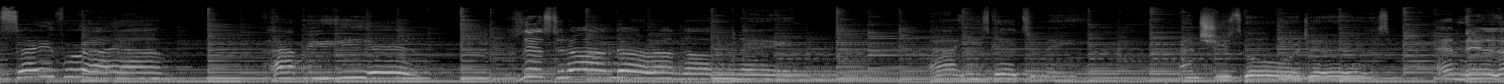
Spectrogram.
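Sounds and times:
woman singing: 0.0 - 1.8, 2.6 - 4.4, 5.1 - 8.5, 9.3 - 11.0, 11.8 - 15.0
strummed acoustic guitars: 0.0 - 15.0.

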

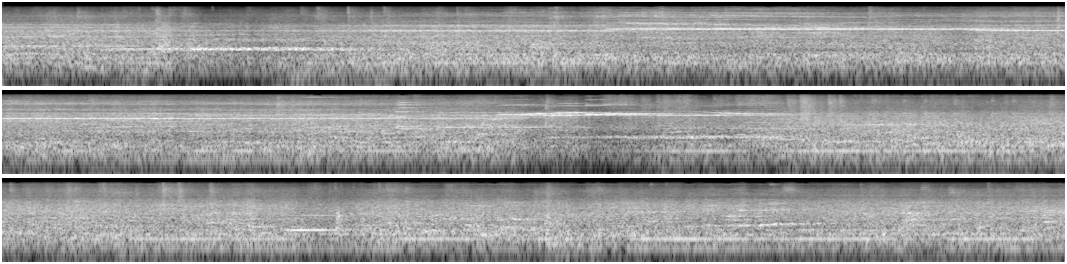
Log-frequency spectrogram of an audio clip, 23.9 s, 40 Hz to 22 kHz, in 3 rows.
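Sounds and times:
subway train rumble: 0.0 - 23.9
metallic wheel squeal: 3.8 - 13.9.

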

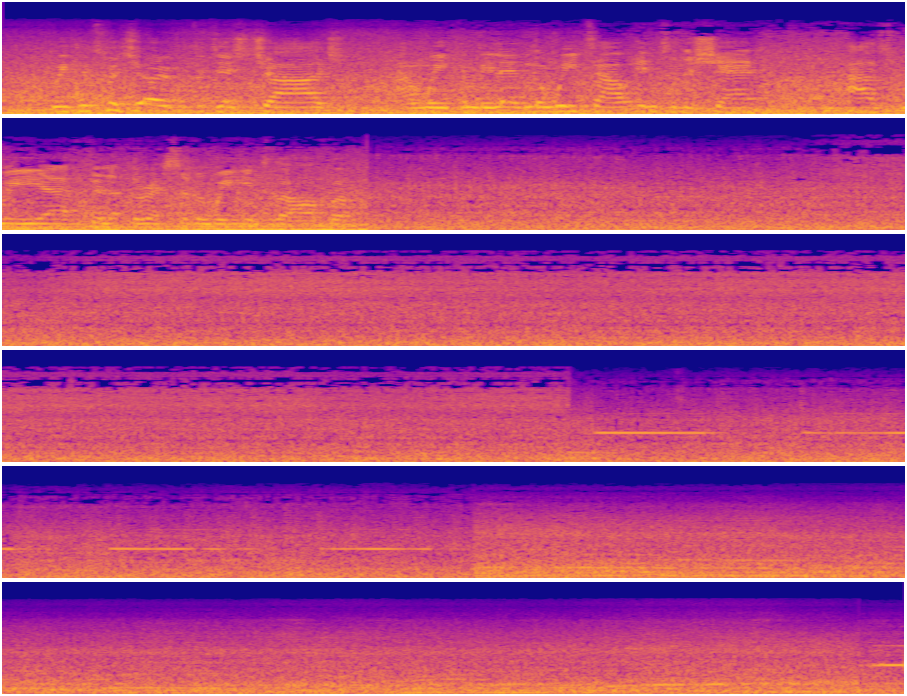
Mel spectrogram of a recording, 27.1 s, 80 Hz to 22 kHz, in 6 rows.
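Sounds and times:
engine running: 0.0 - 26.8
reversing alarm beeps: 16.0 - 20.4.

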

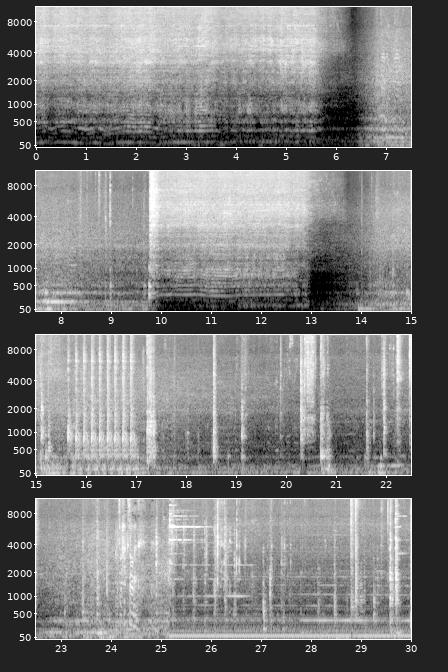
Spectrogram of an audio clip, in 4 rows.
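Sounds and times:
metallic knocks and clanks: 24.9 - 30.0.

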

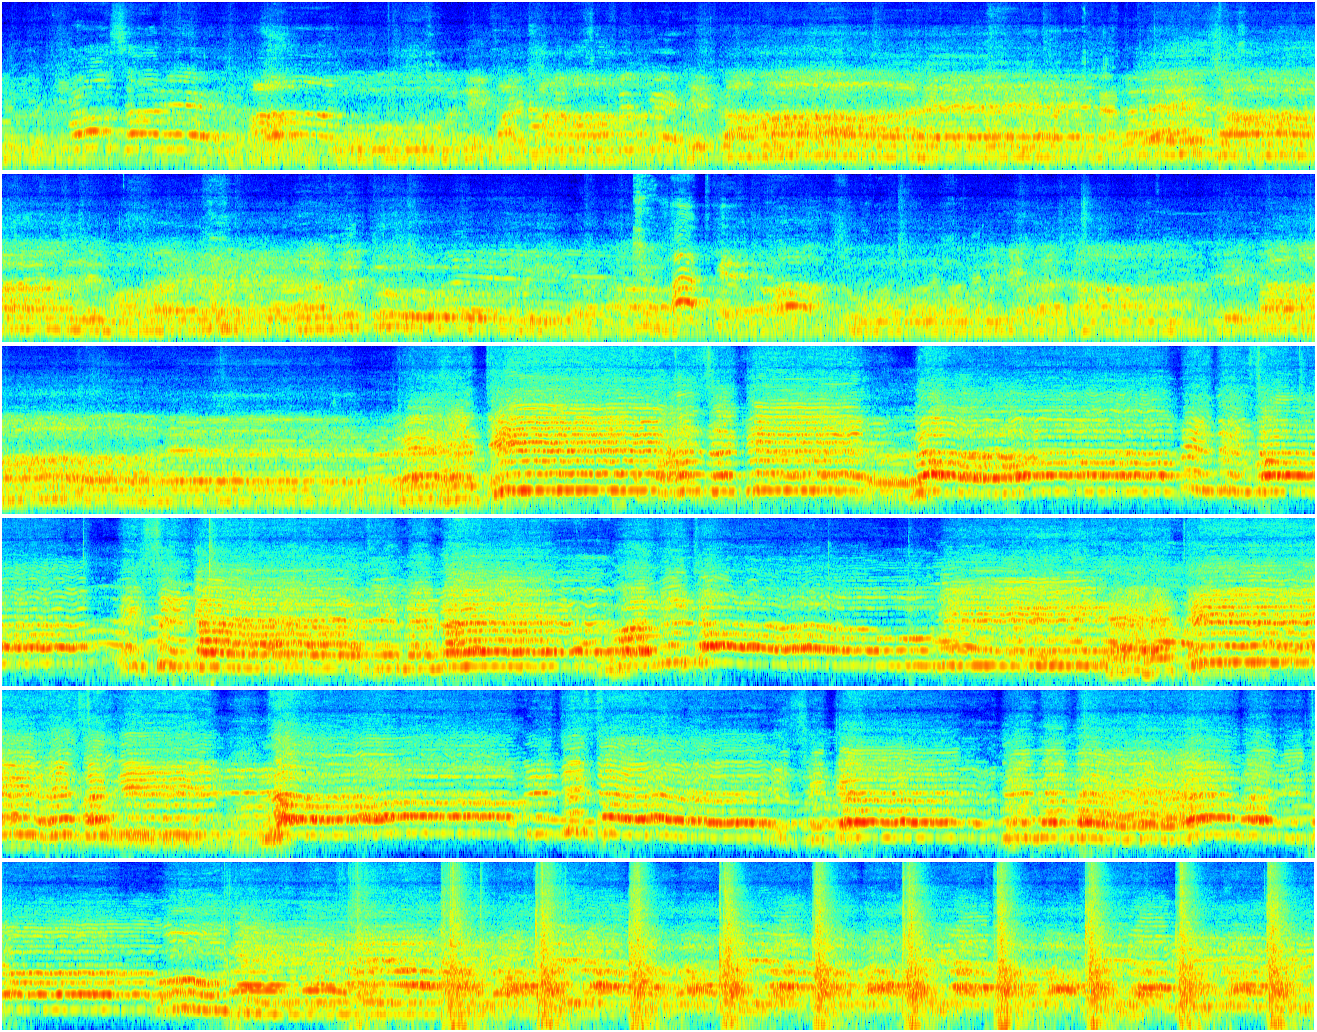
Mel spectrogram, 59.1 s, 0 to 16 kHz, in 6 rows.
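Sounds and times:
men chanting in unison: 1.6 - 59.0.

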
